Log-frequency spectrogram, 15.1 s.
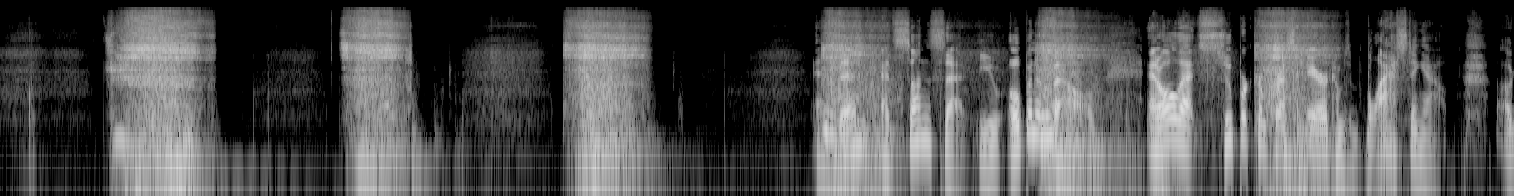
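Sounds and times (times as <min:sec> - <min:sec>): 
speech: 0:01.0 - 0:01.6, 0:08.4 - 0:15.1
balloon being blown up: 0:01.1 - 0:02.2, 0:03.4 - 0:04.2, 0:05.6 - 0:06.6, 0:08.2 - 0:09.1, 0:10.4 - 0:11.5, 0:12.6 - 0:13.4.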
